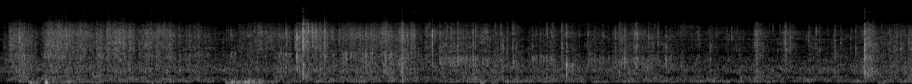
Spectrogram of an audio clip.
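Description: Thin plastic bag crinkling and rustling as hands work the rubber band at its neck and squeeze out the sauce inside, with sharp crackles now and then, the loudest about three seconds in.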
